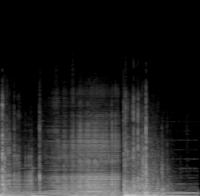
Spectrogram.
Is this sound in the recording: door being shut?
yes

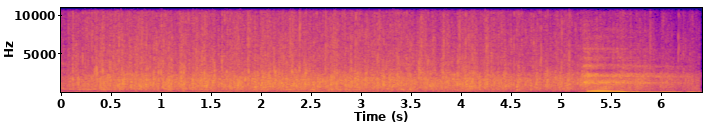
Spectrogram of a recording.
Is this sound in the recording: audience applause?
yes

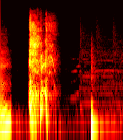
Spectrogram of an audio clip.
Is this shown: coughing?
yes

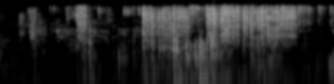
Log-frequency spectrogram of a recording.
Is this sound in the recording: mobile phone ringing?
no

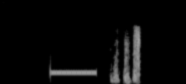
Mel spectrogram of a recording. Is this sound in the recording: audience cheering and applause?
no

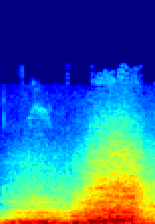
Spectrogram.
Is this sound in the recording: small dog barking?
no

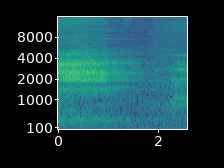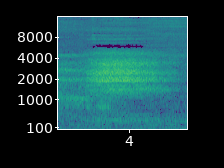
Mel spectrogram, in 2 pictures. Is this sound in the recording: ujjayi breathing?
yes

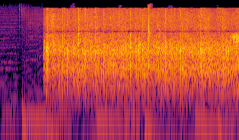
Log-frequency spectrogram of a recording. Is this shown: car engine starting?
no

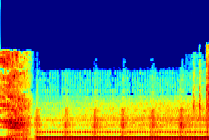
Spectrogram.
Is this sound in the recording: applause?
no

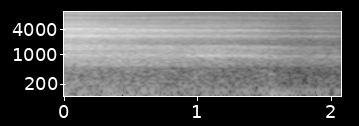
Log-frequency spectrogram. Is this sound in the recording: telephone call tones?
no

